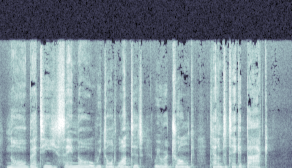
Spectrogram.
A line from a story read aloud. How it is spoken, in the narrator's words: Pauline scream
